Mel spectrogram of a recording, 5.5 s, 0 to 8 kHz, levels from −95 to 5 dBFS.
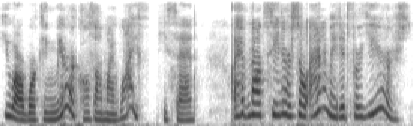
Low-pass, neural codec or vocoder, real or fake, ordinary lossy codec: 7.2 kHz; codec, 16 kHz, 8 kbps, FreqCodec, smaller model; fake; AAC, 48 kbps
